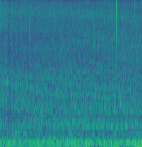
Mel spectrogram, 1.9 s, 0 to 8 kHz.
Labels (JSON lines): {"label": "biophony", "recorder": "SoundTrap 300"}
